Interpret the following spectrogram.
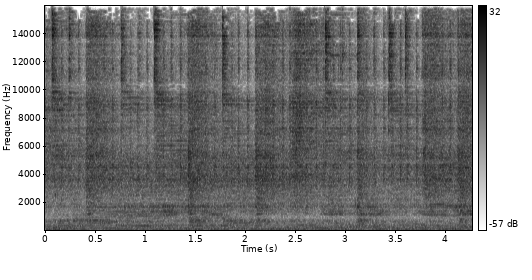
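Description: Brutal death metal band playing live: distorted guitars, bass and a fast-hitting drum kit in a loud, dense, unbroken wall of sound, heard from the crowd.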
